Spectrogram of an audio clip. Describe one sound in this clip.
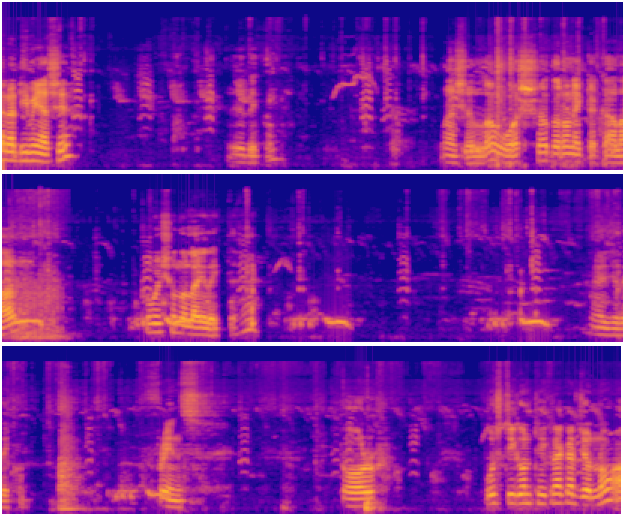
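Small finches chirp in short, high peeps.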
